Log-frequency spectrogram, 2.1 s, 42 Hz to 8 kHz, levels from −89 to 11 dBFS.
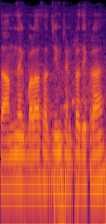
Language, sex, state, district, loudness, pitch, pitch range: Hindi, male, Chhattisgarh, Bastar, -17 LUFS, 110 Hz, 105-110 Hz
